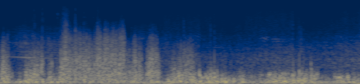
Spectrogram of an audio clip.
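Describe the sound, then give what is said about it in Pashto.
Strong, cold wind blows across the tents of a camp for earthquake survivors in Zindajan district, a loud, continuous roar with buffeting gusts and rustling that never lets up, with no voices heard. “دلته سخت بادونه او توپانونه چلیږي.”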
